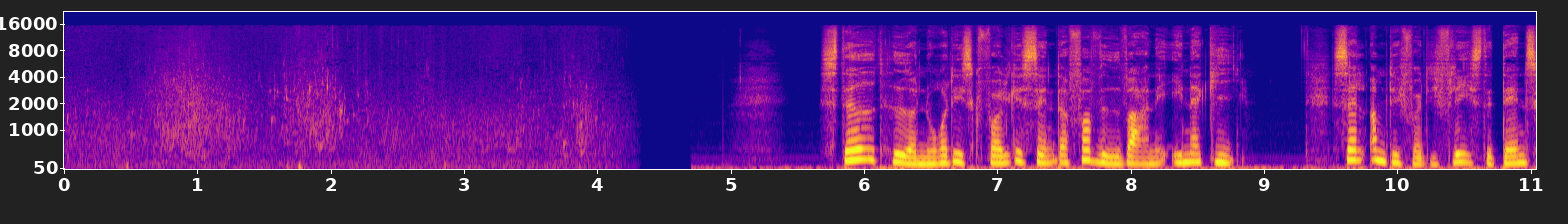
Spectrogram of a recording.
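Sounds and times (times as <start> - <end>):
waves washing against the shore: 0.0 - 4.2
speech: 5.8 - 11.0.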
